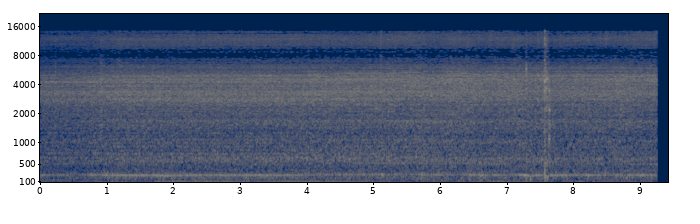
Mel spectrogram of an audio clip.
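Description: Corded electric tiller running steadily as it churns through soil: a constant motor hum with a rushing whine. A single sharp knock comes near the end, and the sound stops suddenly just before the end.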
